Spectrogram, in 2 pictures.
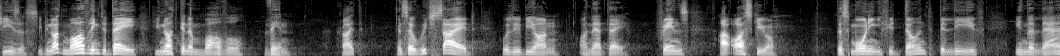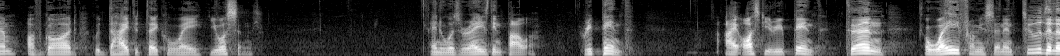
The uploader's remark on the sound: Preached at Living Stone Bible Church, Fourways/Bryanston, South Africa.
